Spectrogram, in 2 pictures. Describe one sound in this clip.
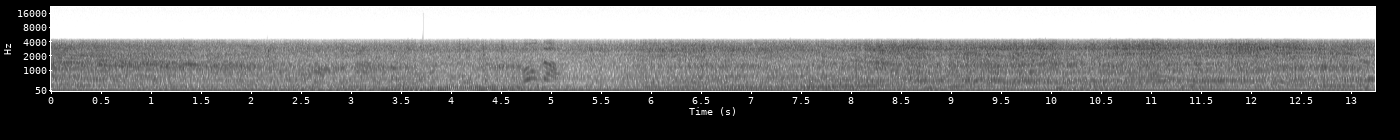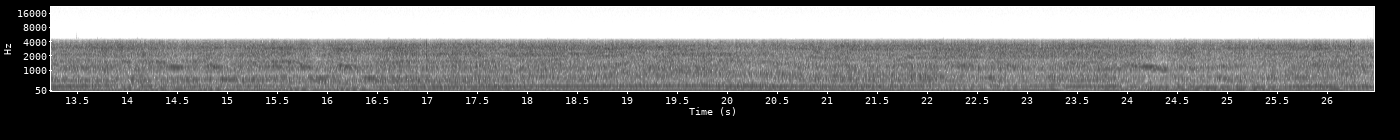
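Tyres spin and churn in thick mud.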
